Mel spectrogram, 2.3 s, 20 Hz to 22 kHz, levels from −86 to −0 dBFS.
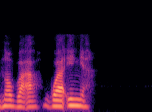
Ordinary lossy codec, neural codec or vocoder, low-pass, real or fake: Opus, 24 kbps; codec, 16 kHz in and 24 kHz out, 0.8 kbps, FocalCodec, streaming, 65536 codes; 7.2 kHz; fake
